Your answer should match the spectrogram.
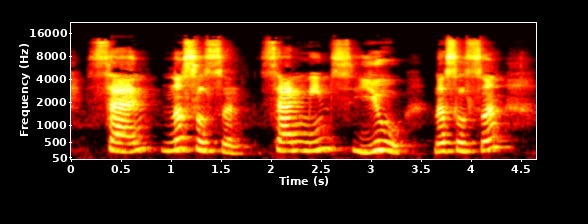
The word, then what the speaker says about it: nasılsın: In Turkish, we pronounce nasılsın.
